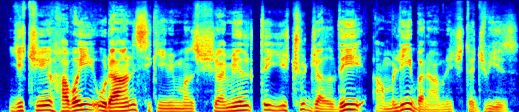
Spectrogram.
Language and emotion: Kashmiri, neutral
